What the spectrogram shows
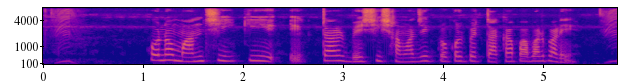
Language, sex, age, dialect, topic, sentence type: Bengali, female, 18-24, Rajbangshi, banking, question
